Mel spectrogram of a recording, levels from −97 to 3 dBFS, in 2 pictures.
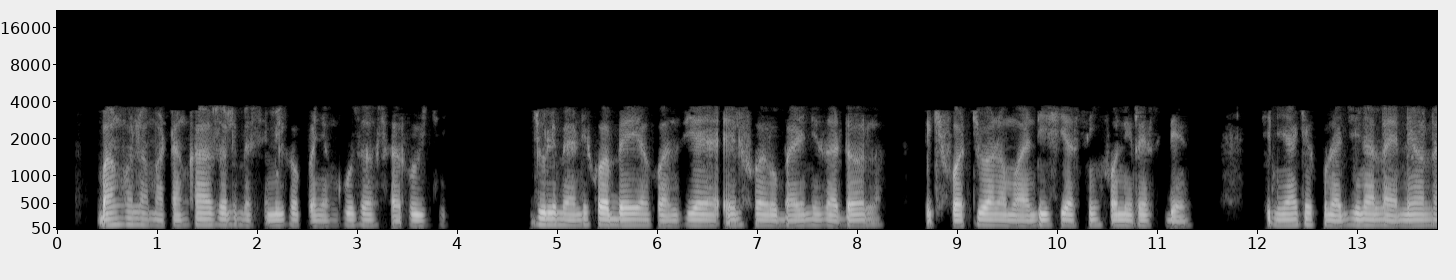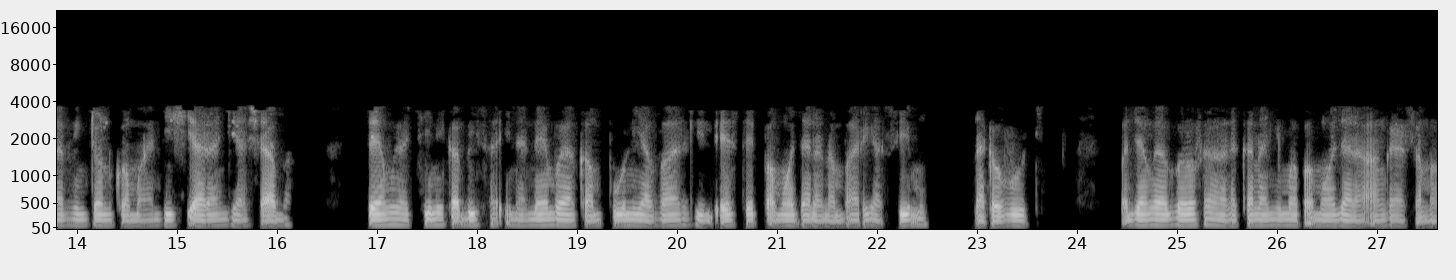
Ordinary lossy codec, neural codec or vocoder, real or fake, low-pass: MP3, 32 kbps; none; real; 3.6 kHz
